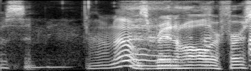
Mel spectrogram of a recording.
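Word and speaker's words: Renhol: Renhall. Renhall. Yeah. She's not Renhall. Renhal.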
